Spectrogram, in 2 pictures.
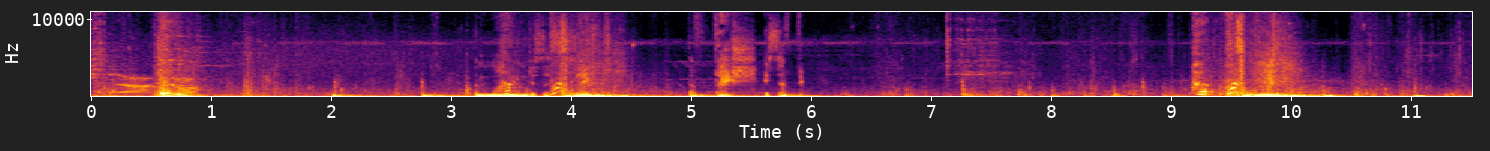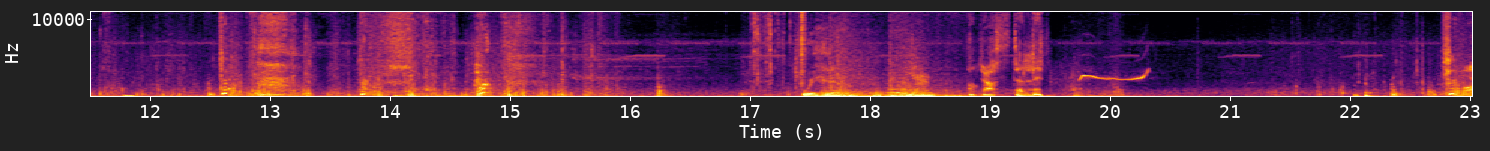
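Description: Footsteps crunch quickly over dirt and undergrowth.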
